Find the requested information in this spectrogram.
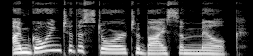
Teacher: Notice how certain words are stressed. Going, store, buy, milk. Now, try repeating it with the same emphasis.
